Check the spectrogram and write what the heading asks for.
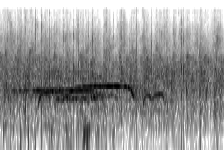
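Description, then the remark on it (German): A room full of people claps steadily and loudly for several seconds for the show's camera and sound operator, a dense continuous wash of applause with a faint whistle or cheer rising through the middle. “Ein Applaus für Nora.”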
